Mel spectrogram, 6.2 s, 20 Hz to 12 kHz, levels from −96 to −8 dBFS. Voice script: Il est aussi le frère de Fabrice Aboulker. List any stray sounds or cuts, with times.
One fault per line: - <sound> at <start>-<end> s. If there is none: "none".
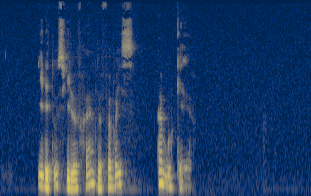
none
